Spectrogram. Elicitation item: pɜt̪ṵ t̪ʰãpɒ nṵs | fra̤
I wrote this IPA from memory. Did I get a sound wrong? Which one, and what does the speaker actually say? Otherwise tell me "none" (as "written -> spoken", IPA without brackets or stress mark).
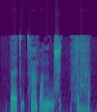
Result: r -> l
